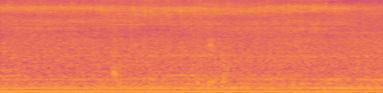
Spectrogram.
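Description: Steady low mechanical hum with a fainter higher tone, unchanging throughout.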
